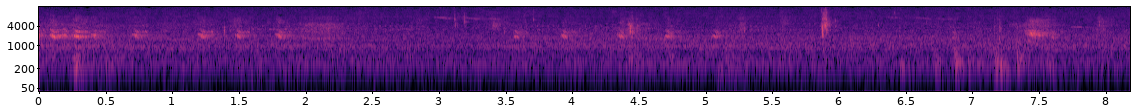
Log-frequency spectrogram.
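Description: A small bird chirps in short, high notes, in irregular runs over a faint steady background. A single sharp click comes about six seconds in.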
